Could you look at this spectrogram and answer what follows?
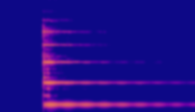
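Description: A single key of a ten-key kalimba plucked by the right thumb gives one bright, bell-like tone that rings on and slowly fades with a gentle wobble, close and solo in quiet.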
